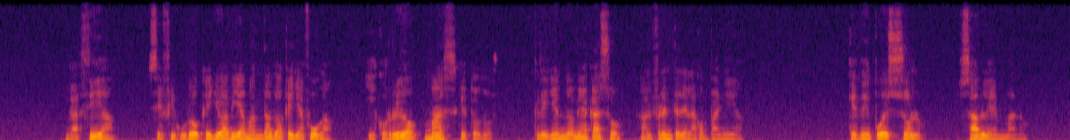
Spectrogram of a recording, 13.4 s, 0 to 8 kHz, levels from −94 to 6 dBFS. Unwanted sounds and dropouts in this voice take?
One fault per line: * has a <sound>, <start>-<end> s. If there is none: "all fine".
all fine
